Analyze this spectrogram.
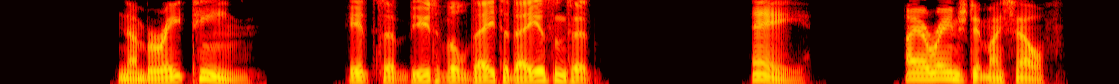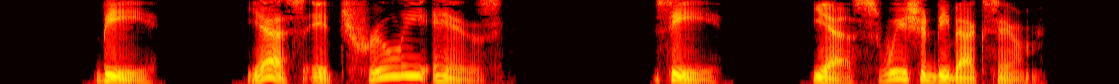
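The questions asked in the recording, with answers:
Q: It's a beautiful day today, isn't it?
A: B: Yes, it truly is.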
